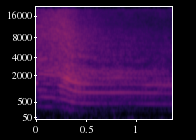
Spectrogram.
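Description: A classic 1967 Formula 1 car with a naturally aspirated engine, heard in a racing video game, gives a brief rising then falling high-pitched engine wail, fairly faint and alone.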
